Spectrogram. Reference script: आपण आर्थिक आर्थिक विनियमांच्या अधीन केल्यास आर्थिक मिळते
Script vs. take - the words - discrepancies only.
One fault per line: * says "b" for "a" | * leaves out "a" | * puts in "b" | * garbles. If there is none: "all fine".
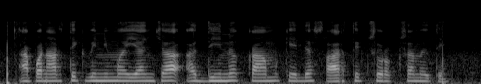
* leaves out "आर्थिक"
* puts in "काम"
* puts in "सुरक्षा"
